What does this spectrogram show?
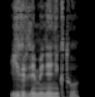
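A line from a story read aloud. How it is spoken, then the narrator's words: Barely controlled whisper. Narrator (Russian): едва владея собой, прошептал Володя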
